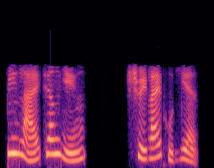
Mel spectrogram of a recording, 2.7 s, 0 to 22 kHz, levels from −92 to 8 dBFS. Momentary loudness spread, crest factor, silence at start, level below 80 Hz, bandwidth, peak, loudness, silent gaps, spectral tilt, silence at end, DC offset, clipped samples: 9 LU; 14 dB; 0.1 s; -58 dBFS; 4.6 kHz; 0 dBFS; -13 LUFS; 1.09-1.57 s; -10 dB/octave; 0.2 s; under 0.1%; under 0.1%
